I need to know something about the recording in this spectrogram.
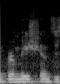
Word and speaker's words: permissions: Whereas I would connect these s's together. Permission step. Permission step.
